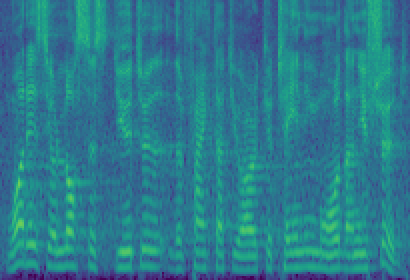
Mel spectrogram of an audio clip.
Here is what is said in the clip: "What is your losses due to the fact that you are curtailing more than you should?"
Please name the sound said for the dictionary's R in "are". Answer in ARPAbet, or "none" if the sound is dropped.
R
